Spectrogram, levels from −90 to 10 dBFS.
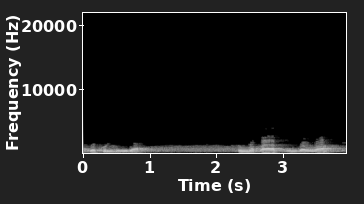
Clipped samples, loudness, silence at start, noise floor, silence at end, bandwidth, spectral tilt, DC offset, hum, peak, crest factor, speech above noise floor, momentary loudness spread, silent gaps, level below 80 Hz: under 0.1%; -18 LUFS; 0 s; -39 dBFS; 0 s; 2.8 kHz; -15 dB/octave; under 0.1%; none; -6 dBFS; 14 dB; 22 dB; 23 LU; none; -66 dBFS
